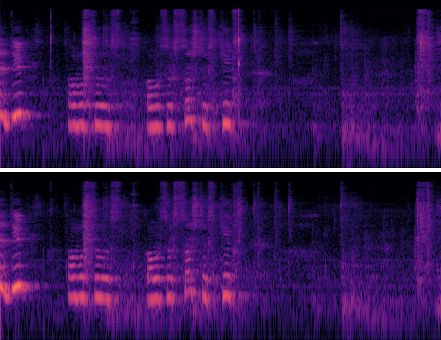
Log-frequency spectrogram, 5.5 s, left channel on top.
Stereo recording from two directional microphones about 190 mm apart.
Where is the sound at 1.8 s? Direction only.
50° right (ahead or behind).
